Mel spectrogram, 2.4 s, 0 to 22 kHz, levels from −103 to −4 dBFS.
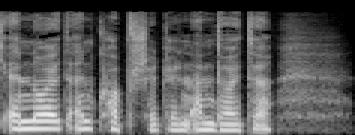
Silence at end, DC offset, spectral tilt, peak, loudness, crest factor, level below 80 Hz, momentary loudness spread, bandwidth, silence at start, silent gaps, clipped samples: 0.3 s; under 0.1%; -6 dB/octave; -4 dBFS; -20 LUFS; 16 dB; -64 dBFS; 10 LU; 15.5 kHz; 0 s; none; under 0.1%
